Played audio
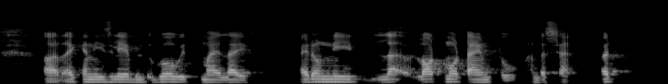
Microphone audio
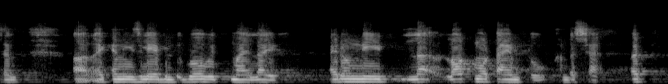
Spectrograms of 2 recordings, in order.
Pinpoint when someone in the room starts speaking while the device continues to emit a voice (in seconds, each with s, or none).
none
